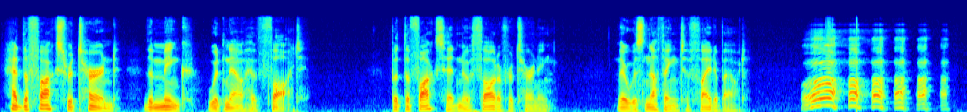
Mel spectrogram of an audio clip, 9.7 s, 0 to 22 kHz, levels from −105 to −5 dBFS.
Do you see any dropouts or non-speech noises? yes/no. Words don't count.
yes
